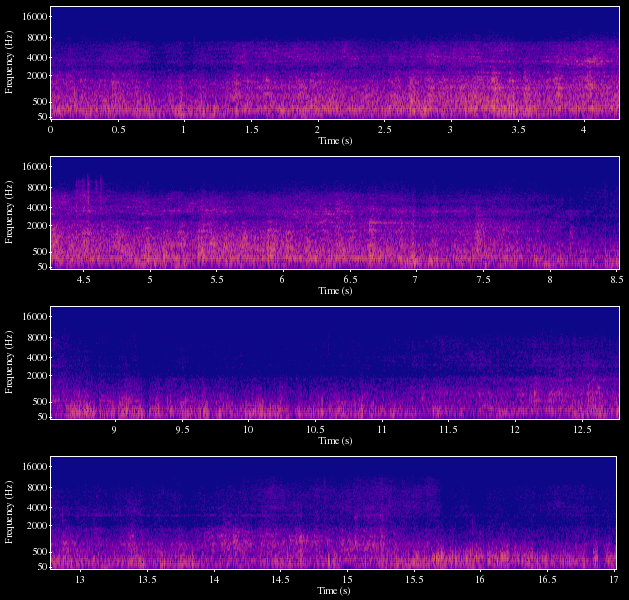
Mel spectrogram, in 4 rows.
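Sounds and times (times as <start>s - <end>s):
train wheels clattering over rail joints: 0.0s - 17.0s.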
